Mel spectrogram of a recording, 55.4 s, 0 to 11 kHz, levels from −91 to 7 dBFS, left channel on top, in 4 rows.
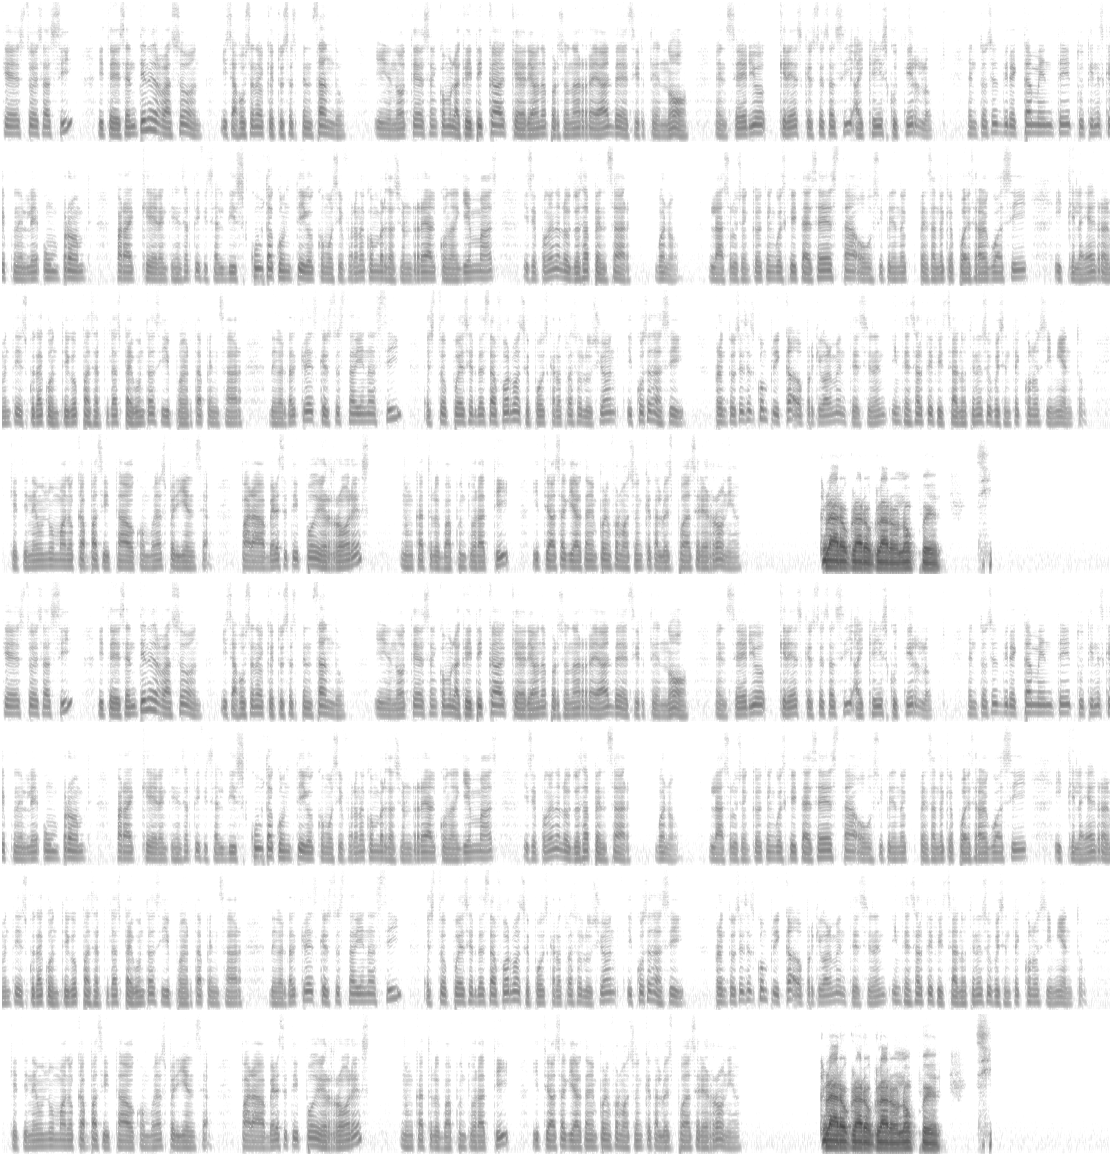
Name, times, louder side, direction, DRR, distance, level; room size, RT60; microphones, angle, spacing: voice 1, 0.0-4.3 4.6-11.6 12.1-21.7 22.0-22.3 22.7-32.7 33.0-35.4 35.6-36.2 36.6-41.2 41.6-44.2 44.5-46.1 46.5-47.9 48.2-50.8, equal, 5° left, 2.6 m, -47 dB
voice 2, 51.8-53.3 53.7-53.9, right 2 dB, 45° right, 1.2 m, -28 dB
open air
head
